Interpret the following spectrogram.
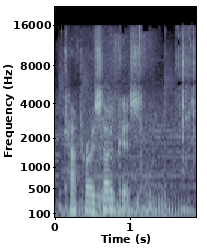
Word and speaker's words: Kaprosuchus: But Kaprosuchus, like a circus.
